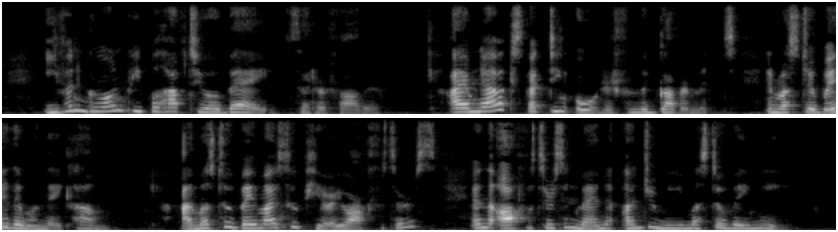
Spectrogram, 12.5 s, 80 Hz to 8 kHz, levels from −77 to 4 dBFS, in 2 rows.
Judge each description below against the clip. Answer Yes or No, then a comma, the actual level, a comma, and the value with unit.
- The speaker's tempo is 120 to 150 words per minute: No, average, 190 wpm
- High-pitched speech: Yes, high, 245 Hz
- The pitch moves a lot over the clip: No, average, 4.1 semitones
